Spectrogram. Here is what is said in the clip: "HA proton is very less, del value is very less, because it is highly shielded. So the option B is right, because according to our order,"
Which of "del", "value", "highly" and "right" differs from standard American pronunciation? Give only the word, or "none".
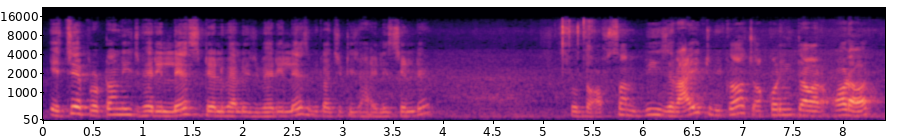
value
